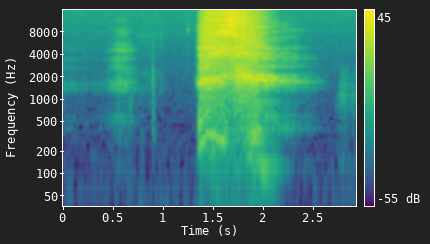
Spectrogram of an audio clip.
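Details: Male sneezing after getting things out of a dusty closet: a short indrawn breath, then one loud explosive sneeze trailing off.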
